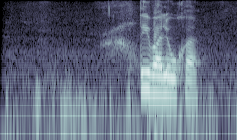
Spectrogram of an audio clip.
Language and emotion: Russian, angry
